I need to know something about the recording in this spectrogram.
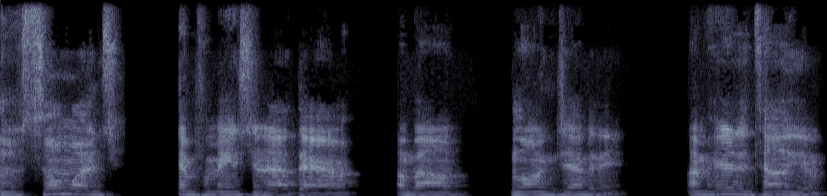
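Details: Dysarthria from ALS in an adult male, with the disease affecting his vocal cords and making it difficult for him to talk for long periods.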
